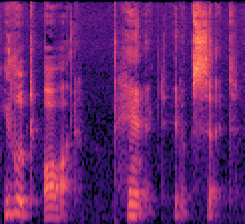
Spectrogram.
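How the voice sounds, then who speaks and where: A man narrating a horror story in a measured storytelling manner. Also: sits high, a little mellow.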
